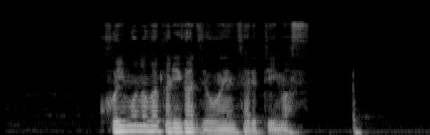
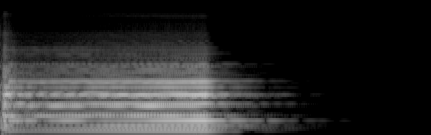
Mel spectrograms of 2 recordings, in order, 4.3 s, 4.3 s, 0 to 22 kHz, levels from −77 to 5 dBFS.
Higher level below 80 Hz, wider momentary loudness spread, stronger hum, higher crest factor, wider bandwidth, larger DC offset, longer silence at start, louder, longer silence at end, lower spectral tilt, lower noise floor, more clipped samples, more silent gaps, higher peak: first, -56 dBFS vs -66 dBFS; first, 20 LU vs 12 LU; neither; about the same, 18 dB vs 18 dB; second, 11.5 kHz vs 15 kHz; neither; first, 1 s vs 0 s; second, -24 LUFS vs -19 LUFS; second, 0.7 s vs 1.75 s; first, -8 dB/octave vs -6 dB/octave; about the same, -69 dBFS vs -70 dBFS; neither; neither; second, -10 dBFS vs -4 dBFS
